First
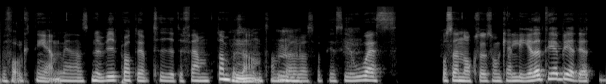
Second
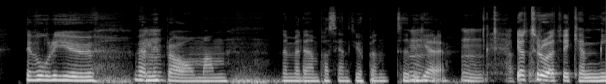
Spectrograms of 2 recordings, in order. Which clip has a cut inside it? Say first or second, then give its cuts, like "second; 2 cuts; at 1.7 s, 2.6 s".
second; 1 cut; at 2.8 s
